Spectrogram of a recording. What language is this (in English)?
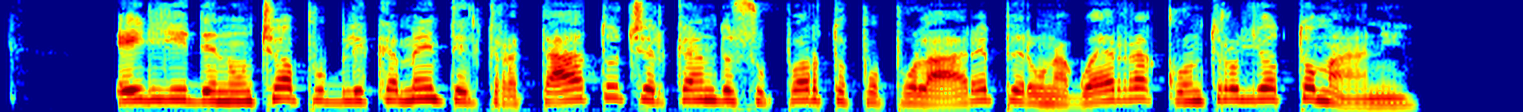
Italian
